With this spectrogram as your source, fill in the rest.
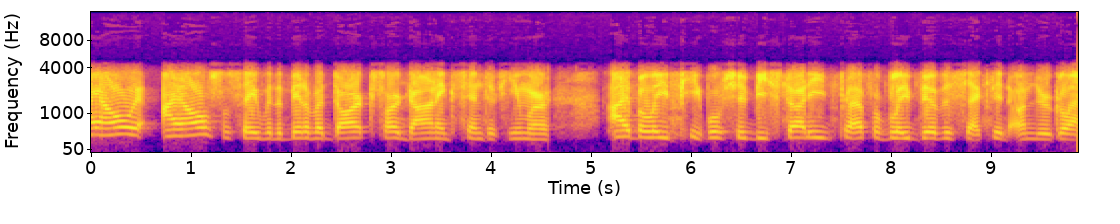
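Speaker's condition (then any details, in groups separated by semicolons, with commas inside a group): Cerebral palsy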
